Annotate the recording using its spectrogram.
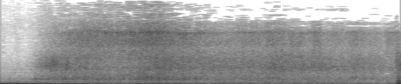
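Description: A sound effect at the start of a hip hop track: a broad rushing noise, like a jet passing or a gust of wind, that swells about half a second in and then fades gradually, cut off by the beat at the end.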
